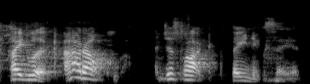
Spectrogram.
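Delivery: ordinary talk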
